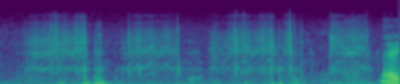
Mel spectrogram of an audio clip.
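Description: Faint spinning-reel and rod handling noise with scattered small clicks while a hooked pike is played on the line.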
